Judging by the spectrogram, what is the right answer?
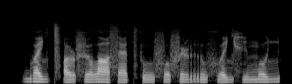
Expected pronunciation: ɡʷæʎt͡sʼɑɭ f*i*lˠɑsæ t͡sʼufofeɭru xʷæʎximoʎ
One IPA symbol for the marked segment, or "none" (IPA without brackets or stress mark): y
